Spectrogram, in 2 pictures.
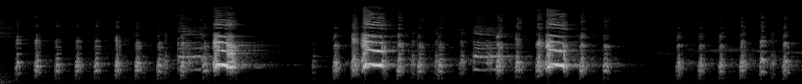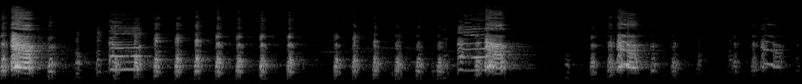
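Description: A hen cackling: runs of quick, short clucks, each ending in a louder squawk, repeated several times with brief pauses.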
